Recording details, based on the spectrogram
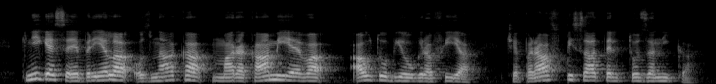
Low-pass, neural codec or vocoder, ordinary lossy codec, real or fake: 19.8 kHz; vocoder, 44.1 kHz, 128 mel bands every 256 samples, BigVGAN v2; none; fake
